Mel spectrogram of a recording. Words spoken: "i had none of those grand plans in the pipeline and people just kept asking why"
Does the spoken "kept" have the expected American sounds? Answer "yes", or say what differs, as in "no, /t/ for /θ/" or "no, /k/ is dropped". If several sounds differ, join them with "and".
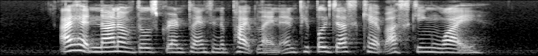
no, /t/ is dropped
